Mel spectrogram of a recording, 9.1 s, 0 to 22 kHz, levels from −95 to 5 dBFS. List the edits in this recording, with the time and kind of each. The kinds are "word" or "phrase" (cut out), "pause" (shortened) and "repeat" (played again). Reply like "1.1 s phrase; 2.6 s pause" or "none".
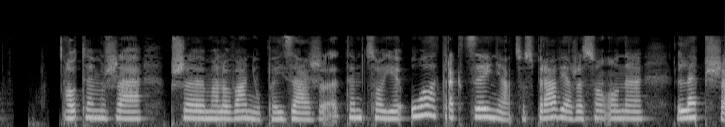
none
